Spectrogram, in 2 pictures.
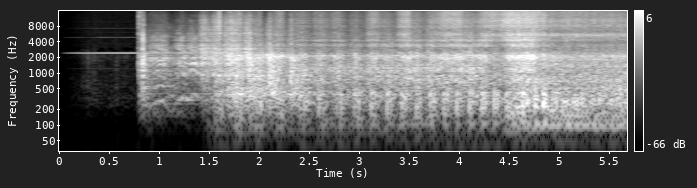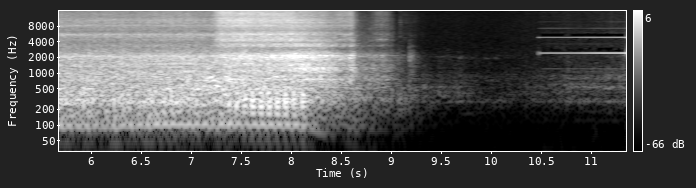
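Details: Old Ford extended-cab truck of unknown year. The starter cranks and the engine catches, runs ragged for several seconds, then dies, starving for fuel.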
